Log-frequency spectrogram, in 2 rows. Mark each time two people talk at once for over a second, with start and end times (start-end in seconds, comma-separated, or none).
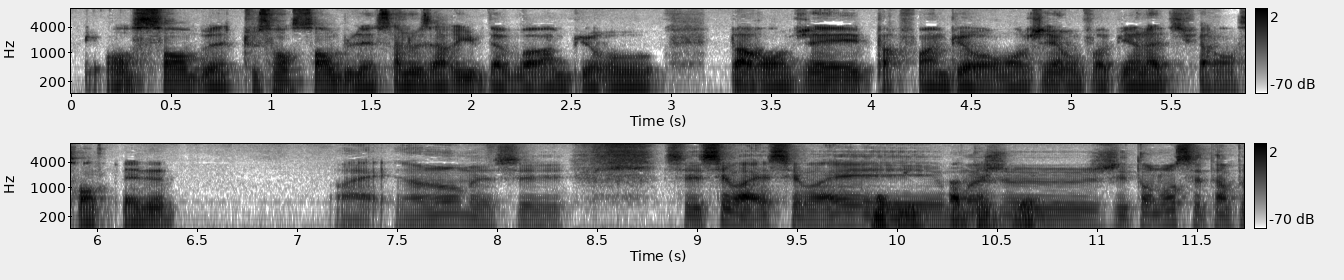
none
